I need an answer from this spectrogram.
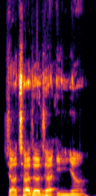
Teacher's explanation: उच्चारण स्थान तालु, तालु की छत का पिछला भाग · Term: तालव्य वर्ण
